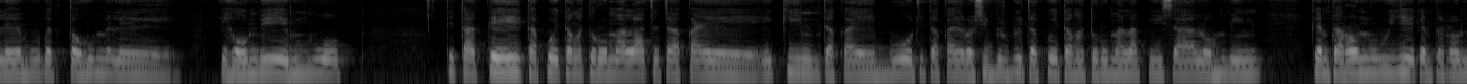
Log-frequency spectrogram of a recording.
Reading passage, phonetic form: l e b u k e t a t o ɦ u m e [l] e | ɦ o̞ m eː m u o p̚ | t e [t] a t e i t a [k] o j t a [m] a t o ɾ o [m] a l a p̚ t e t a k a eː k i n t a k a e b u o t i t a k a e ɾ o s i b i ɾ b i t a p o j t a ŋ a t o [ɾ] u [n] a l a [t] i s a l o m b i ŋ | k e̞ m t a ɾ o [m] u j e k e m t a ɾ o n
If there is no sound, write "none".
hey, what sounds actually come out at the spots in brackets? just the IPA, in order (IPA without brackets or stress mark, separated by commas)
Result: l, t, p, ŋ, m, ɾ, m, p, n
